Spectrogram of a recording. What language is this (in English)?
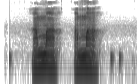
Malayalam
